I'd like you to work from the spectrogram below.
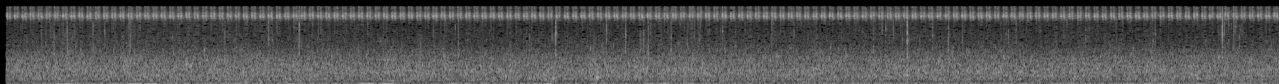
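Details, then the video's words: Crickets at night beside a river near a campfire: a steady, very high, shrill trill runs unbroken through the whole stretch, over rushing river water and sharp snaps and pops of crackling flames. "Campfire by the River at Night Ambience | 1 Hour of Crackling Fire, Crickets, Ambient Nature Sounds"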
